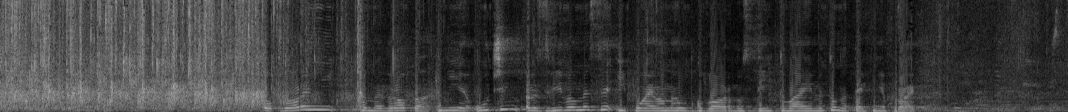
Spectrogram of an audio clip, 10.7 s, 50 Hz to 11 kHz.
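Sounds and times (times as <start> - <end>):
audience applause at an award ceremony: 0.0 - 3.7
speech: 2.6 - 9.6.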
